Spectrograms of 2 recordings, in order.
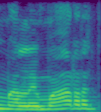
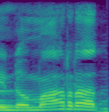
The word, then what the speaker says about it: Malai Maret: Oke, ini bacanya Malai Maret ya, guys, bukan Indomaret. Kalian salah baca.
